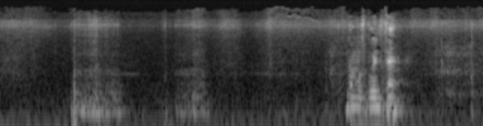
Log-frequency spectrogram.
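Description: A cloth hoop rustles and knocks as it is handled close by.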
